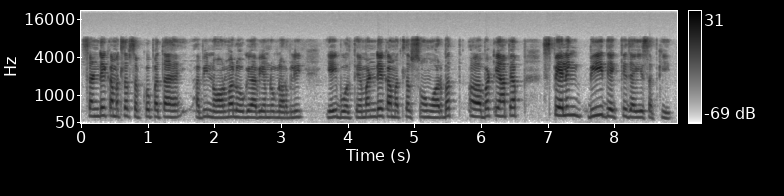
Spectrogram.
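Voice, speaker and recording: A woman teaching spoken English in Hindi, explaining grammar step by step and repeating words slowly for learners to copy. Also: fairly high pitch, steady tone, darkish tone. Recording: dull lo-fi recording.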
